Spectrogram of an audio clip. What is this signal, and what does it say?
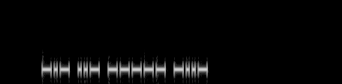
Morse code, heard as a keyed tone, about 40 wpm, 700 Hz. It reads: KU0X
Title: USA Call Signs - 4 Characters - Repeated 2x - 40wpm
